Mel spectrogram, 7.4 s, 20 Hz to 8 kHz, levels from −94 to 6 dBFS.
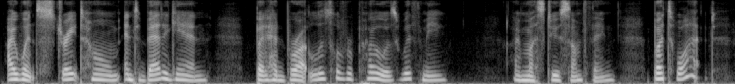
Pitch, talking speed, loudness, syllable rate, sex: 180 Hz, 155 wpm, -20 LUFS, 4.9 syllables/s, female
